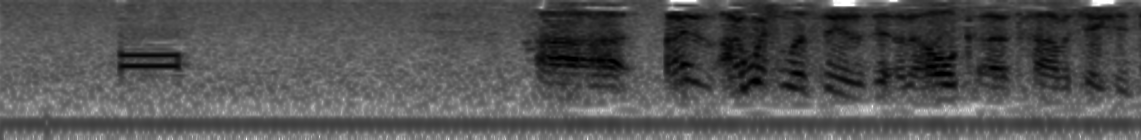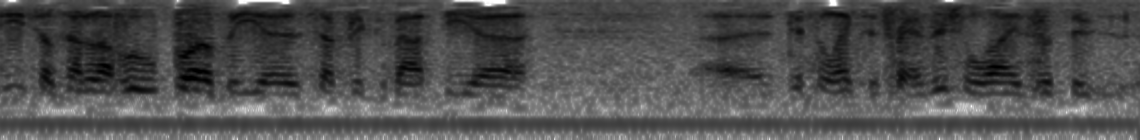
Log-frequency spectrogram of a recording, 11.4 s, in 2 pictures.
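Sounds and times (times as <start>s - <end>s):
steady low hum and band-limited hiss: 0.0s - 11.4s
two-tone radio repeater beep: 0.6s - 1.0s
speech: 0.6s - 1.1s, 3.9s - 8.4s, 9.2s - 11.4s
noisy radio transmission burst: 2.6s - 8.6s, 9.2s - 11.4s.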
